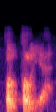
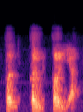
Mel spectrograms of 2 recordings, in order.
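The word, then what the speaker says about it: Pölja: in a place called Pulja. It's spelled Polja. The O has got the O with dots, so the O is not an O. In Finnish, it's so it's Pulja.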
